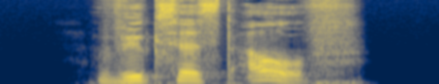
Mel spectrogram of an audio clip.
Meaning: second-person singular subjunctive II of aufwachsen
- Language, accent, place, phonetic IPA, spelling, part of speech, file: German, Germany, Berlin, [ˌvyːksəst ˈaʊ̯f], wüchsest auf, verb, De-wüchsest auf.ogg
